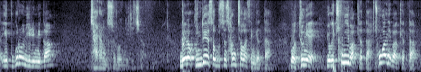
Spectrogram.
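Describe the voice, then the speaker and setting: A man's voice: sits high, slight background noise. A man preaching a Sunday sermon as pastor, speaking directly to his congregation with many rhetorical questions. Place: church sanctuary.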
